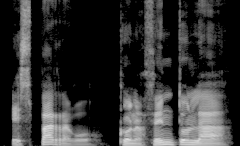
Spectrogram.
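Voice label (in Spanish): "espárrago", Spanish; mekanta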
